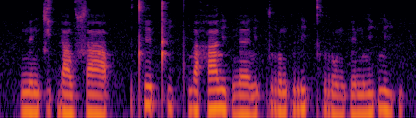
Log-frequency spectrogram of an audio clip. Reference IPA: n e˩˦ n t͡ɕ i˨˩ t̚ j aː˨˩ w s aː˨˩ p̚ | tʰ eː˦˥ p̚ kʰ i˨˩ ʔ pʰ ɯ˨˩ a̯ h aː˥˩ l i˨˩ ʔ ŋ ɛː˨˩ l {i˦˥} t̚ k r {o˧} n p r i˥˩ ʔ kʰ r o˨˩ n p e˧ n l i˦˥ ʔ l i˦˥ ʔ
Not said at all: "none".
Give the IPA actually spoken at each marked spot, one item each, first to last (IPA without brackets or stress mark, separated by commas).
i˥˩, o˧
